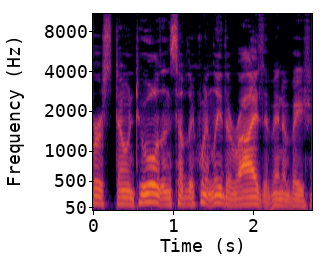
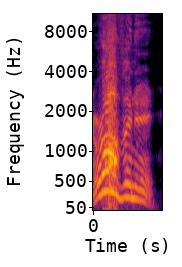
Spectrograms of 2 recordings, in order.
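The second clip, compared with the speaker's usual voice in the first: high, loud emphatic burst; emphatic shout; 10 semitones higher, 13 dB louder, slower than usual. Acted. Narrator stressing the ancestors' hard life, emphatic shout. Contrasting real roughing it with camping.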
